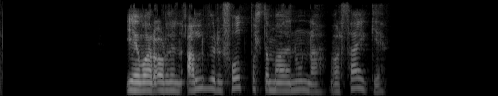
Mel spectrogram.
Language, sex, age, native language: Icelandic, female, 40-49, Icelandic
